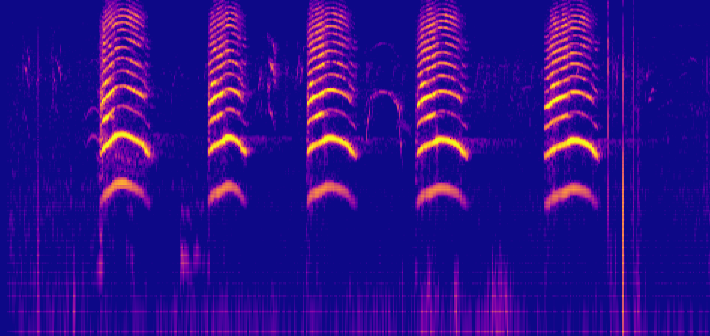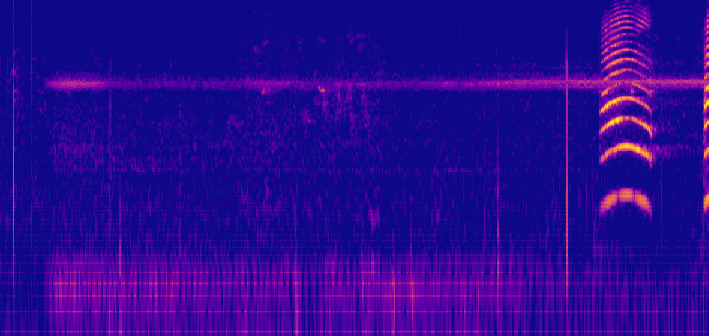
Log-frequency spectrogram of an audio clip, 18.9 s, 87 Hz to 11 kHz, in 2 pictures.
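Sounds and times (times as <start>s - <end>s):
peacock honking calls: 1.2s - 6.4s, 7.2s - 8.2s, 10.1s - 18.9s.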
